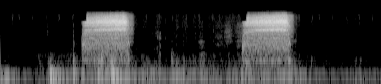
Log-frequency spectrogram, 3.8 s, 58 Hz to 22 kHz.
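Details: Barn owl nestlings inside a nest box just before midnight in late May 2023, calling for food from the parents: two loud, noisy hissing shrieks with low thumps and rustling in between.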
